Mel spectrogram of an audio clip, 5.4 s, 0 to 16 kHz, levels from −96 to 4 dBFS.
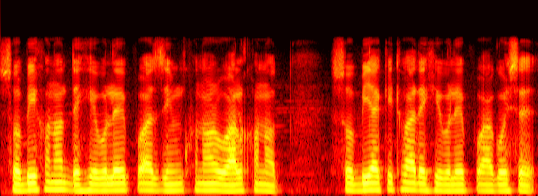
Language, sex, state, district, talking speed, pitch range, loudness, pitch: Assamese, male, Assam, Hailakandi, 145 wpm, 115-125 Hz, -17 LUFS, 120 Hz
